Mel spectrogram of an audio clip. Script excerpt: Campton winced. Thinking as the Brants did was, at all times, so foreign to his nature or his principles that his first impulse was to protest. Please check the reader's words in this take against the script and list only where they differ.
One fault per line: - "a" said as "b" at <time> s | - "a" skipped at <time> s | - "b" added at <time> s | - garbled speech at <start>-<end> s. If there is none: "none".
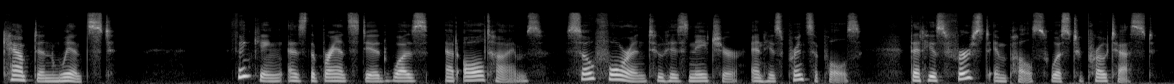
- "or" said as "and" at 7.5 s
